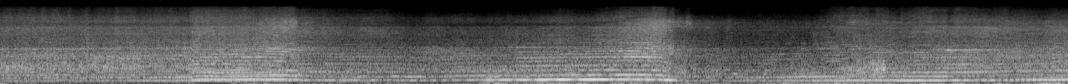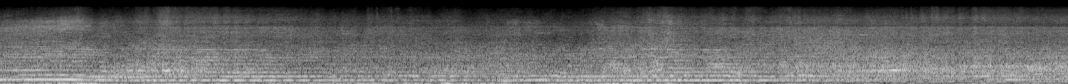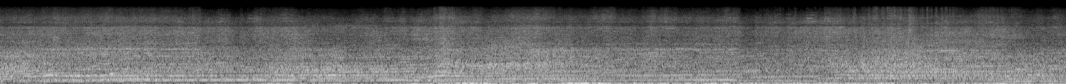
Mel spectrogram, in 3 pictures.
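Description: Several Rotax 125 two-stroke kart engines running at race speed, their notes rising and falling in pitch as the karts accelerate and lift off through the corners. The level drops suddenly about seven seconds in, then builds again.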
